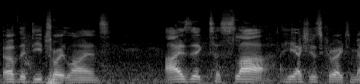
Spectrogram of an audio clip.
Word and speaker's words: Teslaa: We got the one and only third-round pick of the Detroit Lions, Isaac Teslaa.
